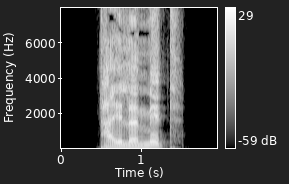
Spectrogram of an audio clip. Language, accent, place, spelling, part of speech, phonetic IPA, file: German, Germany, Berlin, teile mit, verb, [ˌtaɪ̯lə ˈmɪt], De-teile mit.ogg
- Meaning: inflection of mitteilen: 1. first-person singular present 2. first/third-person singular subjunctive I 3. singular imperative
